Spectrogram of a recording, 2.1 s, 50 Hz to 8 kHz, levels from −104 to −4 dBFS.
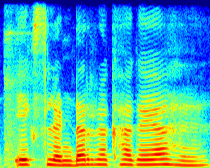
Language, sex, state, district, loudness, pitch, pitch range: Hindi, female, Bihar, Patna, -15 LUFS, 230 Hz, 215-235 Hz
